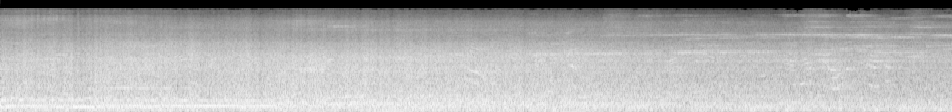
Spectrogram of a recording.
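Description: Electric locomotive and its passenger coaches rolling past close by along a station platform: a loud, dense rumble, with a steady hum from the locomotive in the first few seconds. High, thin wheel squeals come in over the rumble in the last few seconds.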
